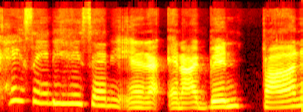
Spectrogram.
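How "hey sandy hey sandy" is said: high sing-song hello from the crowd; cheery greeting. Retold or imitated. Coworkers in the lobby greeting Sandy, high and cheery. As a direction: greet her brightly like coworkers do. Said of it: "everybody's like".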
